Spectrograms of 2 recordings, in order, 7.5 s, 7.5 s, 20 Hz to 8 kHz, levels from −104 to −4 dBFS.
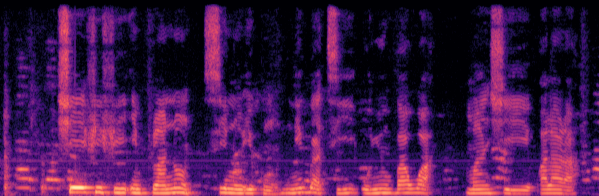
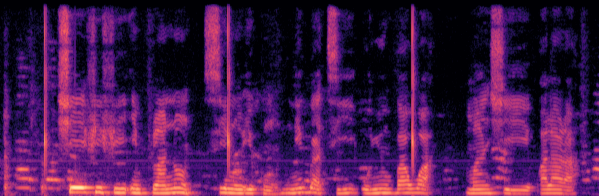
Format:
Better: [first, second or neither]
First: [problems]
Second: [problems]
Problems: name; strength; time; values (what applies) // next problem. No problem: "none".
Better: first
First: none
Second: background sound (Finger snapping); 18 dB below the speech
